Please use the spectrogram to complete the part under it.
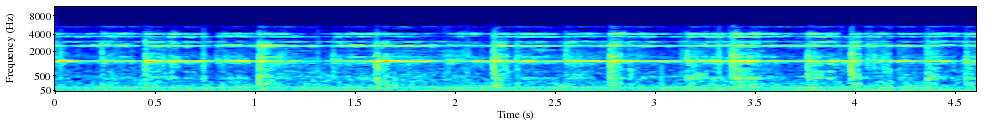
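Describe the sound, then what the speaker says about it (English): A bell rung by hand in a doorway, bright repeated strikes in an irregular rhythm, moderately close over a low background hum. "don't point at the lady ringing the bell in the doorway"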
